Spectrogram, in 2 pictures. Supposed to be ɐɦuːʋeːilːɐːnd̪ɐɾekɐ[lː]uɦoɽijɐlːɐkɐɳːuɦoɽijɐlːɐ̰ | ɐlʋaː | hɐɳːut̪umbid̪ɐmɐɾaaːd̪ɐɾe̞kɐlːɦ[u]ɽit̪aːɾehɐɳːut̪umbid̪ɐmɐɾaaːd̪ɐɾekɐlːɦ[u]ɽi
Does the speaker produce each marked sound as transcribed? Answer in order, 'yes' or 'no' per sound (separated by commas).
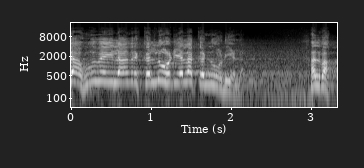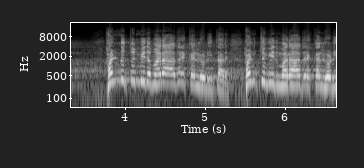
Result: yes, no, no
